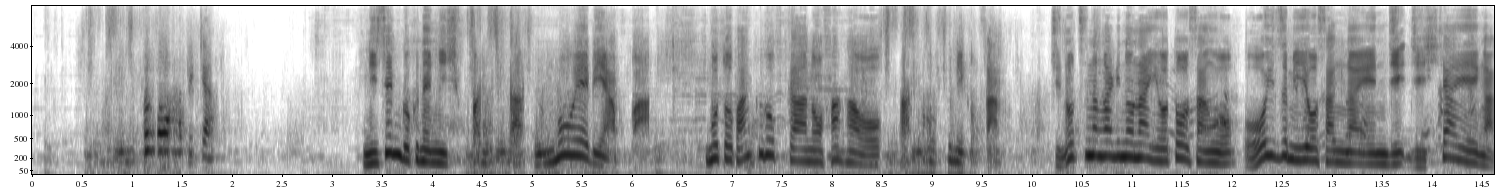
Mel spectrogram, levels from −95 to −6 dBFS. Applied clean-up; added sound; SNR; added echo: neural separator model SepFormer DNS4.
